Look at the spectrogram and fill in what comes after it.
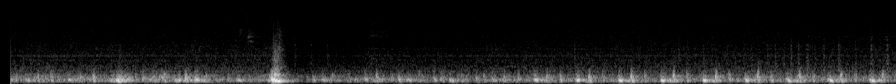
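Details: Fetal heartbeat on Doppler, rapid whooshing near 150 beats per minute, interrupted by one loud thump as the fetus kicks the probe: fetal heartbeat with fetal movement (kick).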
